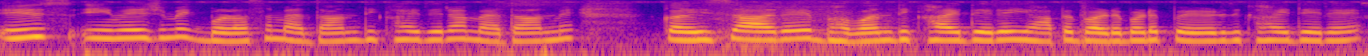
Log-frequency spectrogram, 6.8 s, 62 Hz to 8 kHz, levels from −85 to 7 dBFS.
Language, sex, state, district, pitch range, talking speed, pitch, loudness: Hindi, female, Chhattisgarh, Bilaspur, 240-275 Hz, 235 wpm, 255 Hz, -16 LUFS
